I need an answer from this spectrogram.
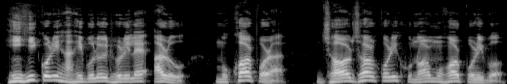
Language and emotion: Assamese, neutral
